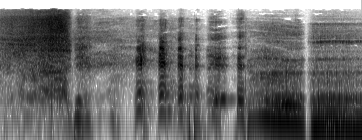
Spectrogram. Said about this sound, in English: why say, are you breathing so hard? Dang, all y'all out of it breath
